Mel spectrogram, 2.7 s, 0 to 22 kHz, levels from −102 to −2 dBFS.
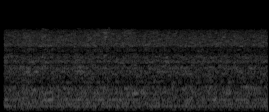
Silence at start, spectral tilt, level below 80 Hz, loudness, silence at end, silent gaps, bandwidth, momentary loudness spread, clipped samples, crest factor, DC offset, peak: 0.05 s; -0.5 dB/octave; under -90 dBFS; -67 LUFS; 0 s; none; 7.6 kHz; 1 LU; under 0.1%; 14 dB; under 0.1%; -56 dBFS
